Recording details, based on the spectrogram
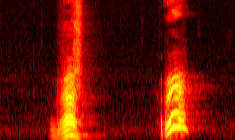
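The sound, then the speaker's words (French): A dog left alone in a dark, empty apartment gives two short, soft barks about a second apart, each a brief muffled woof with nothing else around it. “Il aboie doucement pour se donner du courage.”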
